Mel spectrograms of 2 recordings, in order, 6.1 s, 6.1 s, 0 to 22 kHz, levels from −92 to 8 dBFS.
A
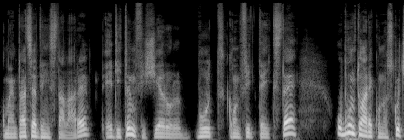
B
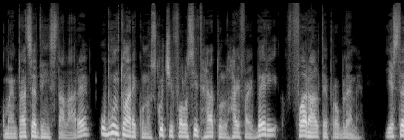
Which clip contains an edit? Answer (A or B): B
